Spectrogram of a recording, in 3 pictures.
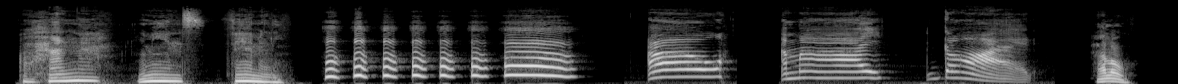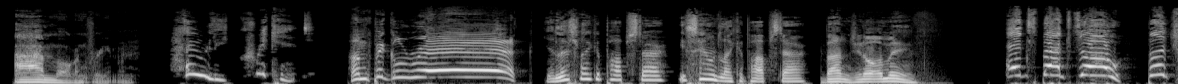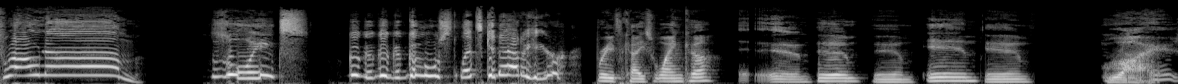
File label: fun voices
